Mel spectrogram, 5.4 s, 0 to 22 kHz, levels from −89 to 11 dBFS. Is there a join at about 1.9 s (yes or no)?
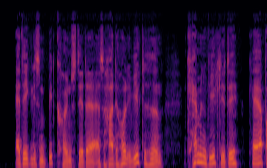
no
